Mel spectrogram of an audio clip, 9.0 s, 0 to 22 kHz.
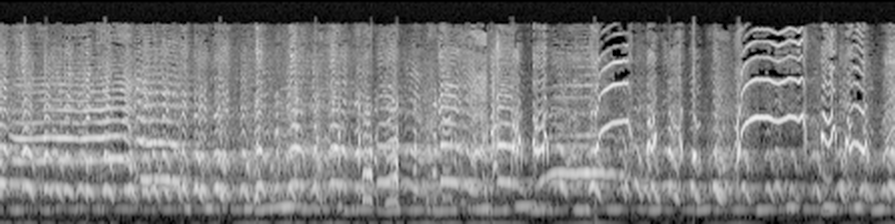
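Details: Siamangs give loud, overlapping hoots and barks, breaking into fast rising whoops that climb steeply in pitch, recorded at Riverbanks on October 4, 2010.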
